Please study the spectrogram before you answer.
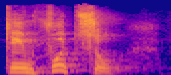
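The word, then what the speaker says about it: Kinfutsu (孔夫子): El confucianismo debe su nombre a su fundador, Confucio, que en chino se pronunciaba más o menos así, Kinfutsu, pero para nosotros los occidentales simplemente le dijeron Confucio.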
